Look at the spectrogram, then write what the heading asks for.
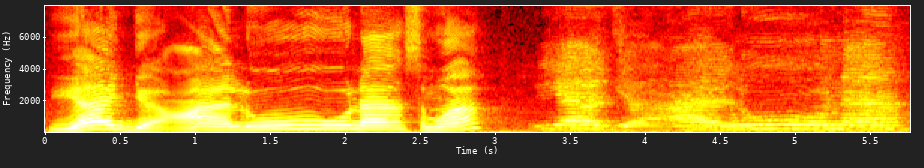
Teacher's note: Jim di tengah lidah ya, harus ditekan. Tidak boleh desis.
